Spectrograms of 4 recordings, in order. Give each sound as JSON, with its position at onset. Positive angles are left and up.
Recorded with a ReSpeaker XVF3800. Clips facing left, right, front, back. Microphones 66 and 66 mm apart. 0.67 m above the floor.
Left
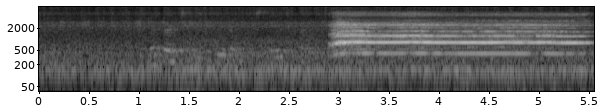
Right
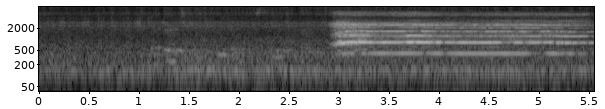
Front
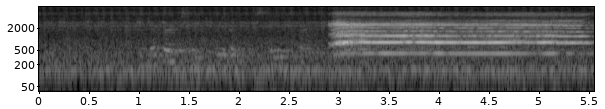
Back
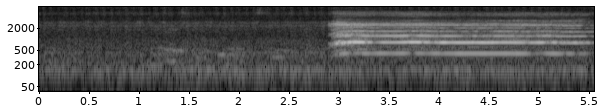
{"t": 0.9, "sound": "a man speaking", "azimuth_deg": 35, "distance_m": 2.0}
{"t": 2.9, "sound": "a scream", "azimuth_deg": 95, "distance_m": 3.5}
